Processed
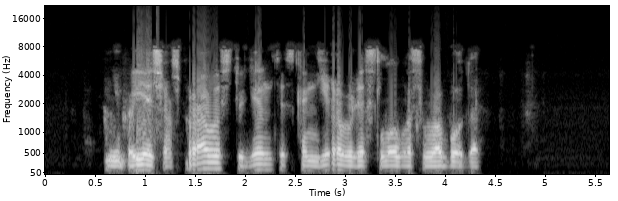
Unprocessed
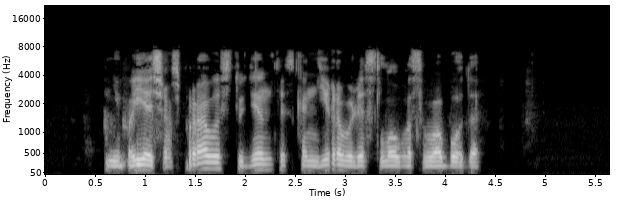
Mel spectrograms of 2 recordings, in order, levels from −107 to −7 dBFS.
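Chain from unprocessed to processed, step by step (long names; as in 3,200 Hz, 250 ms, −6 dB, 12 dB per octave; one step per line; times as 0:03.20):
formants moved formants +3 semitones
asymmetric clip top −24 dBFS, bottom −19.5 dBFS
level +7 dB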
